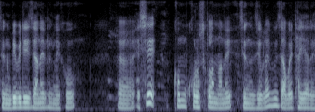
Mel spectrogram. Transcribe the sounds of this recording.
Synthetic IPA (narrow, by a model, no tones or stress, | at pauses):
z̥ɯŋbebidizanajlɯŋnajkʰɯ | ese | kʰɔmkʰɔɾɔskʰlamlanajzɯŋzɯwlajbɯzaβajtʰajaɾɯ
